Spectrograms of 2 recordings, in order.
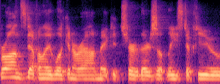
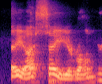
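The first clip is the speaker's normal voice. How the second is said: blustery, blustering delivery in a Southern drawl; 3 semitones higher than usual. As a courtroom scene is described, a listener jumps in: Foghorn Leghorn impression. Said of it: "Is this going to be a Foghorn Leghorn impression?".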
